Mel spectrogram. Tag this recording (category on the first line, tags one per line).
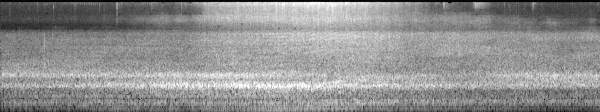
Soundscapes > Urban
Car
Drive-by
field-recording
